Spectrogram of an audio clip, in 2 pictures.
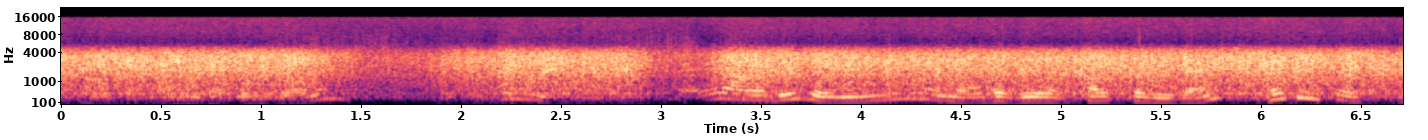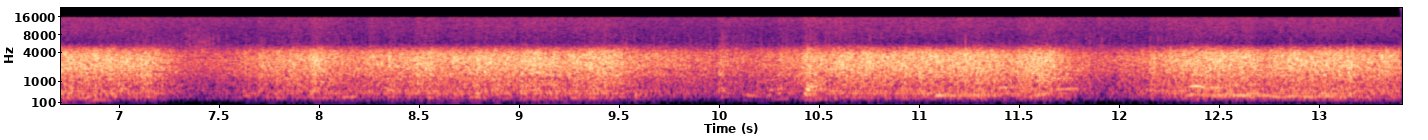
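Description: Loud static hisses and crackles from a shortwave radio.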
